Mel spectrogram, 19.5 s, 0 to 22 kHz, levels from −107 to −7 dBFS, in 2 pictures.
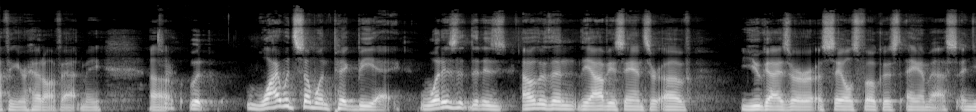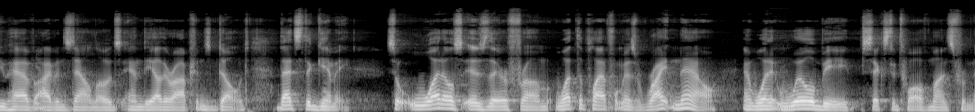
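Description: Speech with channel delay (comb filtering) throughout: one channel lags by a fraction of a millisecond, so summing to mono cancels evenly spaced frequencies from around 3 kHz upward. The hollow, phasey tone stays fixed rather than sweeping like flanging.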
